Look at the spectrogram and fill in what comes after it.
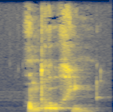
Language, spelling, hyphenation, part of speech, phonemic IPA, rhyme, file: Dutch, androgyn, an‧dro‧gyn, adjective, /ˌɑn.droːˈɣin/, -in, Nl-androgyn.ogg
- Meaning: androgynous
